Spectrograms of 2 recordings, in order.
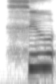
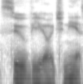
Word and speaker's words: Savonius: That's s a v o n i u s, pronounced Su-vo-ni-us. Su-vo-ni-us.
